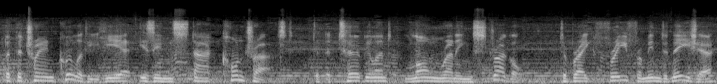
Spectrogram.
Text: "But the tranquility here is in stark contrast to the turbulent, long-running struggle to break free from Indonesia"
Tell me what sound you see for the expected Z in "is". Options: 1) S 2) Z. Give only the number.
2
